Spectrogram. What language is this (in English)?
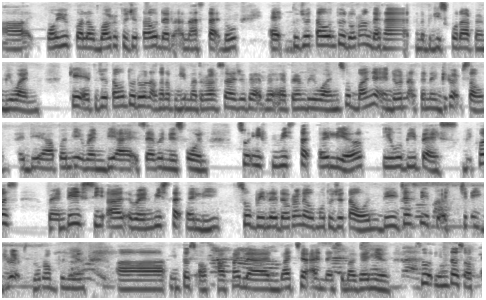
Malay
